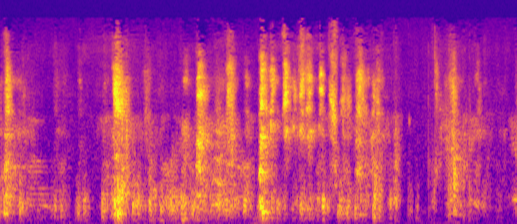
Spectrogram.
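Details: Two puppies at play, Tilda the Pug and Roz the Chihuahua, giving low rasping growls and panting grunts in bursts, with quick breathy snorts between and faint speech in the background.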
